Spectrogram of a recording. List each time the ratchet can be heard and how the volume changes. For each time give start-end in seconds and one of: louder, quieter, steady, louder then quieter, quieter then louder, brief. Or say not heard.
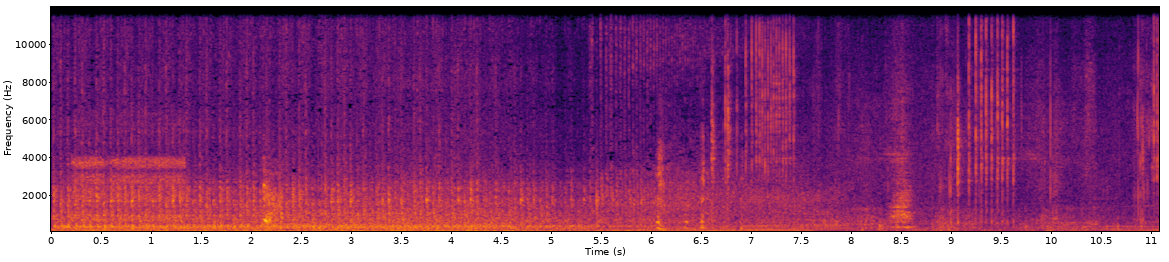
6.5-11.0 louder then quieter.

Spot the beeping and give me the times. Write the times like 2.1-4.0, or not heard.
0.2-1.4.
